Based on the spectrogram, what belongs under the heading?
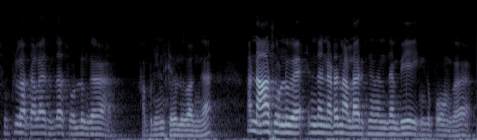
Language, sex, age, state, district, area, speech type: Tamil, male, 60+, Tamil Nadu, Erode, rural, spontaneous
